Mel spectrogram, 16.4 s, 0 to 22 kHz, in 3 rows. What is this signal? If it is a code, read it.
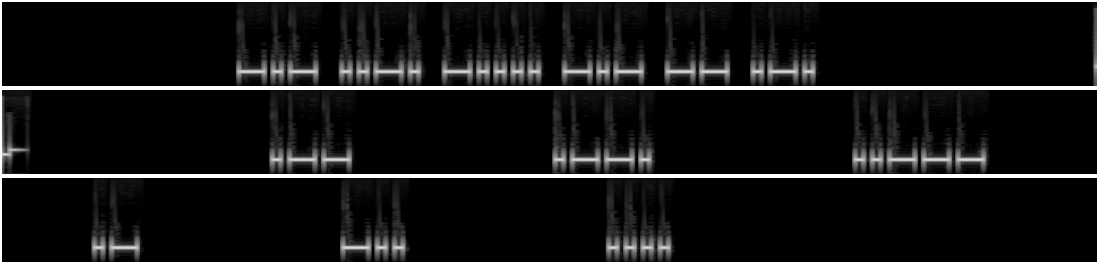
Morse code, heard as a keyed tone, about 28 wpm, spaced as for 12 wpm, 700 Hz. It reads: KF6KMR WP2ADH
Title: USA Call Signs - 6 Characters - 8x Character Spacing - 28wpm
